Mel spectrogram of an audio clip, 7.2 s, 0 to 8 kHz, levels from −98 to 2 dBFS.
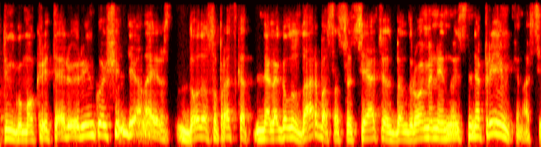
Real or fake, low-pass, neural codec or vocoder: real; 7.2 kHz; none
